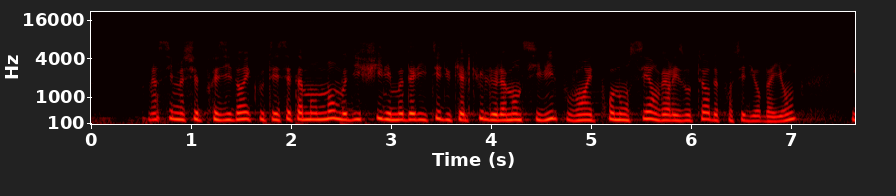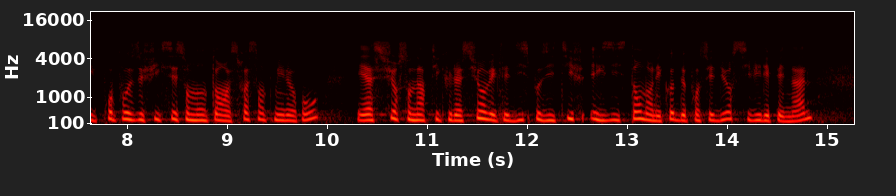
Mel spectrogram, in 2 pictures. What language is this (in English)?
French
